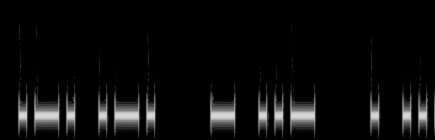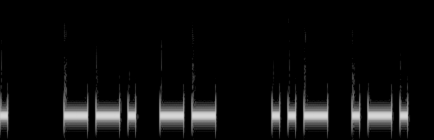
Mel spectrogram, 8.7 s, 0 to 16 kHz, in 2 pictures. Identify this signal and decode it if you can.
Morse code, heard as a keyed tone, about 14 wpm, 650 Hz. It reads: RR TU ES GM UR
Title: SOTA QSO Practice 15wpm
